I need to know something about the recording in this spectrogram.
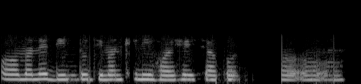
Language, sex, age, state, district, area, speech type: Assamese, female, 18-30, Assam, Udalguri, rural, conversation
